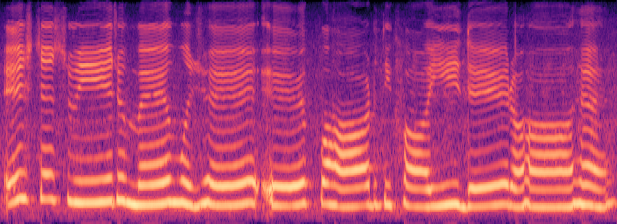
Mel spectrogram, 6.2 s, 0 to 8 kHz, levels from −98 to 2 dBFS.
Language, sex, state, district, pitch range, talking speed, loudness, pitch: Hindi, female, Madhya Pradesh, Katni, 250-290 Hz, 95 wpm, -10 LUFS, 270 Hz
